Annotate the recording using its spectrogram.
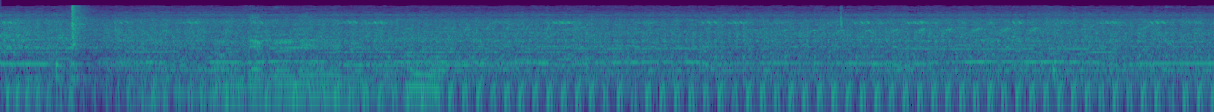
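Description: An engine running steadily with a fast, even pulse that sets in about two seconds in, with voices over it.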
